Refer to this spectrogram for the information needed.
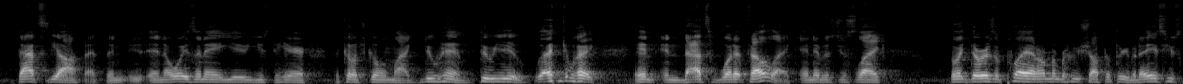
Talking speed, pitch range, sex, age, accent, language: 245 wpm, 100-120 Hz, male, 30-49, American, English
